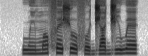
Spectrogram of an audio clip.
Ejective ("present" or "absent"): absent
